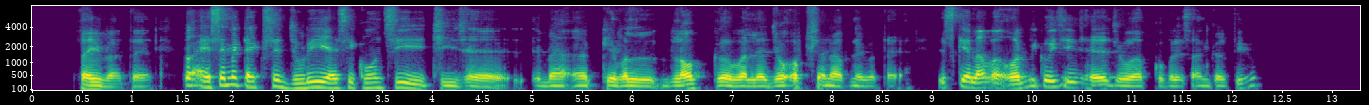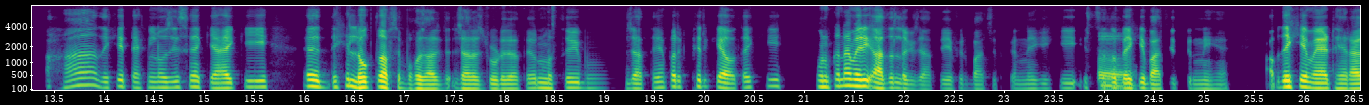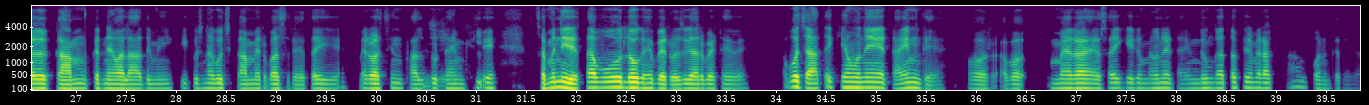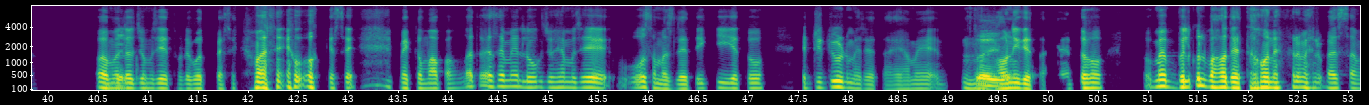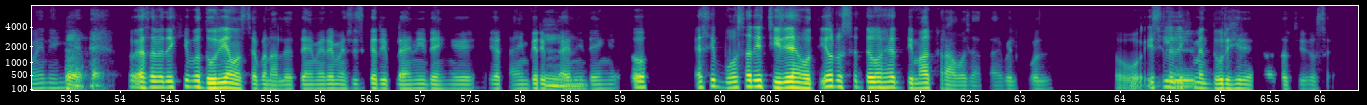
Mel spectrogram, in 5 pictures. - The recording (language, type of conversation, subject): Hindi, podcast, दूर रहने वालों से जुड़ने में तकनीक तुम्हारी कैसे मदद करती है?
- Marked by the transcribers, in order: in English: "टेक"; in English: "ब्लॉक"; in English: "ऑप्शन"; in English: "टेक्नोलॉजी"; in English: "टाइम"; laughing while speaking: "के लिए"; in English: "टाइम"; in English: "टाइम"; laughing while speaking: "कमाने हैं, वो कैसे"; in English: "एटीट्यूड"; laughing while speaking: "देता हूँ उन्हें, पर मेरे पास"; in English: "मैसेज"; in English: "रिप्लाई"; in English: "टाइम"; in English: "रिप्लाई"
